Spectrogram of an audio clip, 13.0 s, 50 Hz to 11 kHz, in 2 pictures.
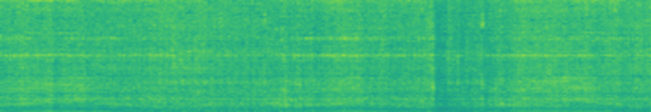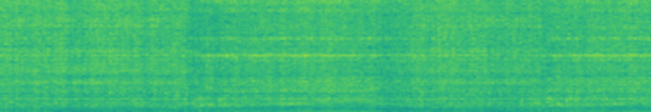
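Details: Bajaj Discover 125 ST idling: a rough rattle that swells and fades about every couple of seconds, a terrible drive chain noise.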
